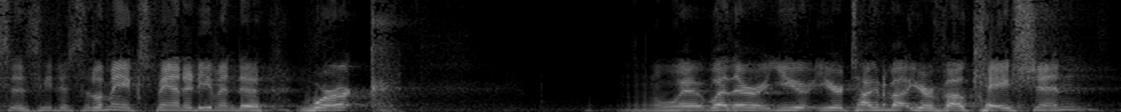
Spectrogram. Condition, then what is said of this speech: None; typical speech.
